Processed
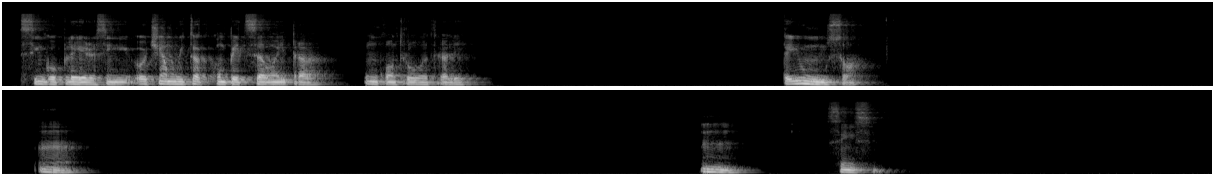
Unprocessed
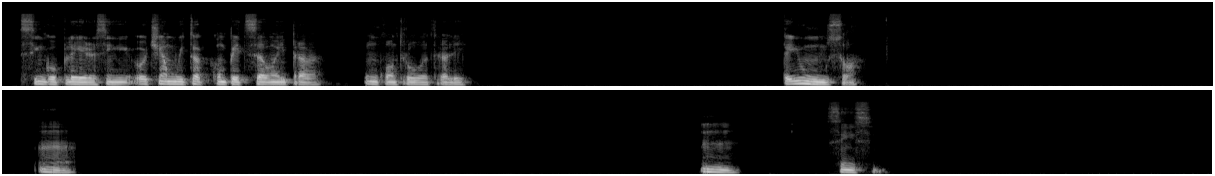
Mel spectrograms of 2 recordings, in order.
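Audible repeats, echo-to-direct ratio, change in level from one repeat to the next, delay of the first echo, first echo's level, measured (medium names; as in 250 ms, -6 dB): 3, -12.5 dB, -7.5 dB, 74 ms, -13.5 dB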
